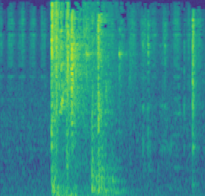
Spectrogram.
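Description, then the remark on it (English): An inner office door slams open with a loud, heavy bang, rattling glasses on the desk in a brief tail as it fades, then a small faint click. No one speaks. “A second later, the inner office door slammed open, rattling glasses on the desk.”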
